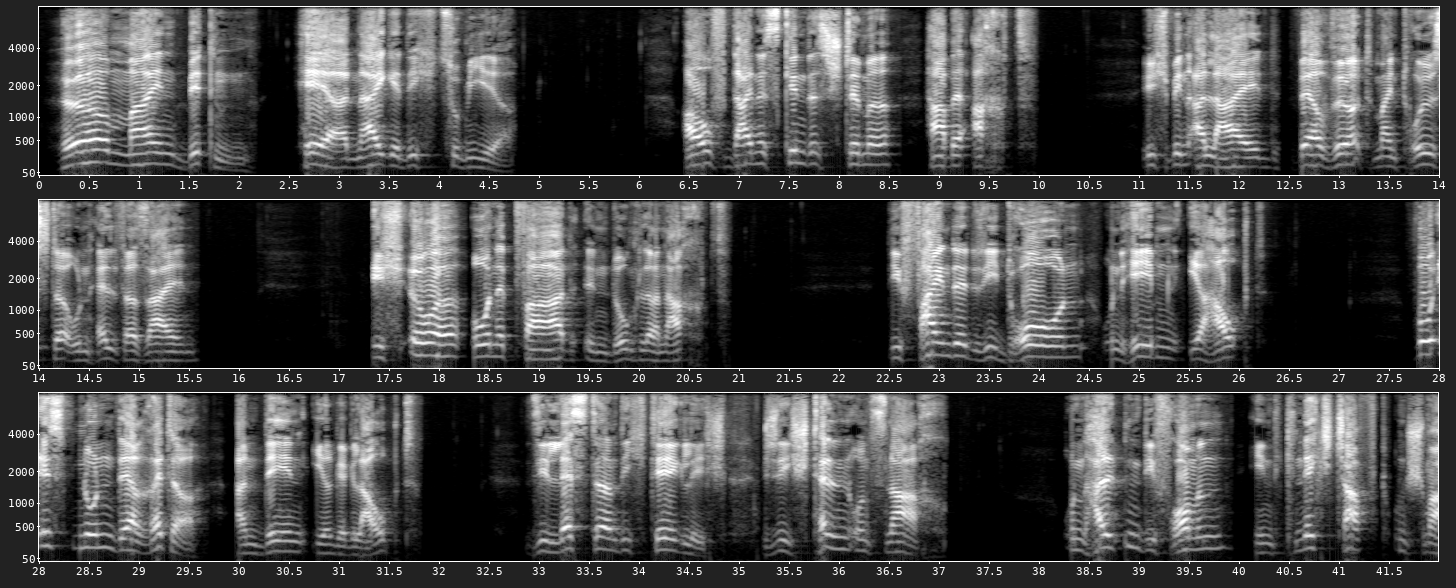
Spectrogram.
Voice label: german pron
